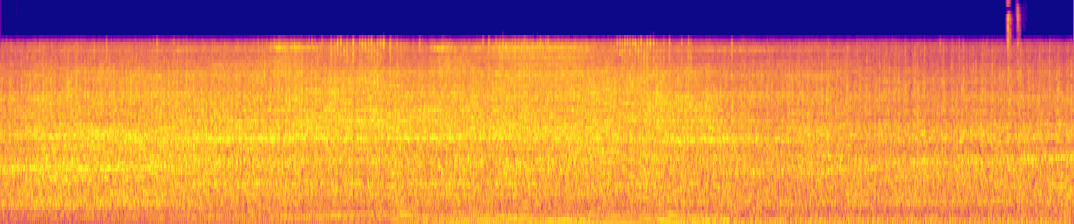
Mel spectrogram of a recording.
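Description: Steady, even single-cylinder putter holding a constant speed with no misses or stumbles; the carbureted engine idles cleanly.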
